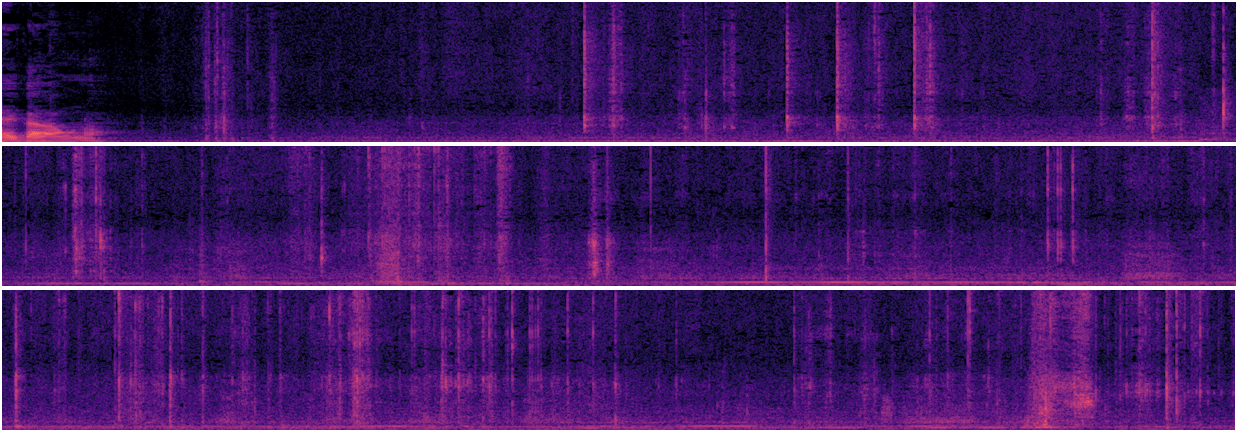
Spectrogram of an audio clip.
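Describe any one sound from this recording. Small plastic and metal parts click and rattle as hands handle a model car.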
